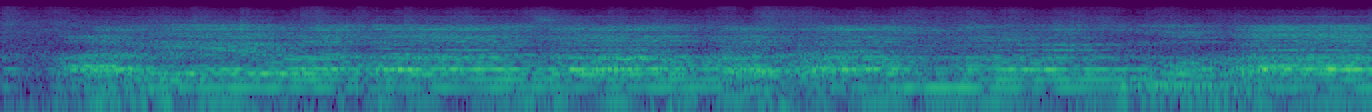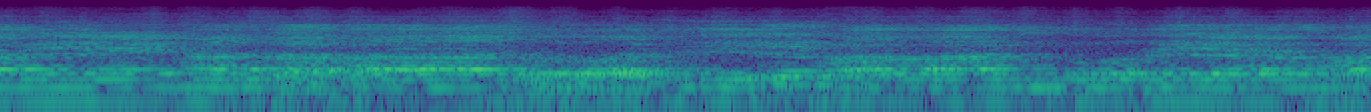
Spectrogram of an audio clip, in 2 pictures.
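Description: Buddhist monks chanting in unison on a steady, near-monotone pitch, the voices held in long unbroken phrases with only brief pauses for breath.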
